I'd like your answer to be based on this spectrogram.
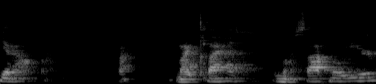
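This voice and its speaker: Somewhat breathy, the voice moves at a fairly slow pace with an American accent. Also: man. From New Milford, Connecticut. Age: 70s. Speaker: retired college counselor. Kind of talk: oral history interview answer.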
